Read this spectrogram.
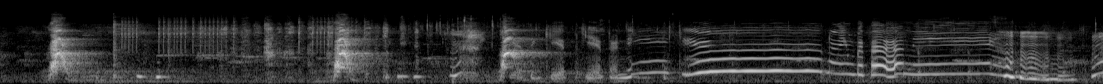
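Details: Belgian Malinois gives several harsh bursts amid a person's repeated spoken command, then a long, steady, harmonic whine that sags in pitch and ends with a short downward slide.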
